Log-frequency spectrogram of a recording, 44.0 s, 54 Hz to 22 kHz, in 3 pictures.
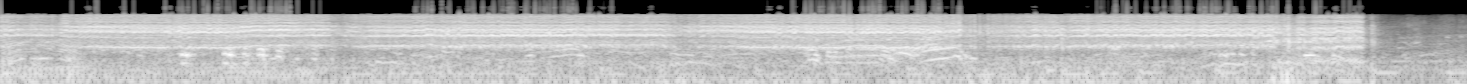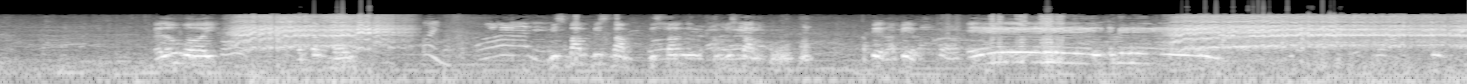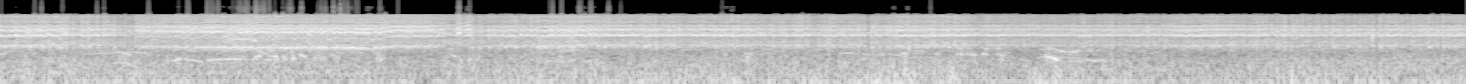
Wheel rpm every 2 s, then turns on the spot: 220, 220, 210, 220, 210, 210, 140, 0, 90, 30, 0, 0, 0, 160, 230, 220, 220, 220, 230, 230, 230, 240.
none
